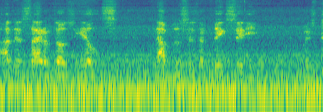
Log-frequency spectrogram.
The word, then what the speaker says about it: Nablus: city neopolis became nablus the arab cannot don't pronounce they cannot pronounce the letter p every p becomes a b in arabic so it's naples and that's samaria you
